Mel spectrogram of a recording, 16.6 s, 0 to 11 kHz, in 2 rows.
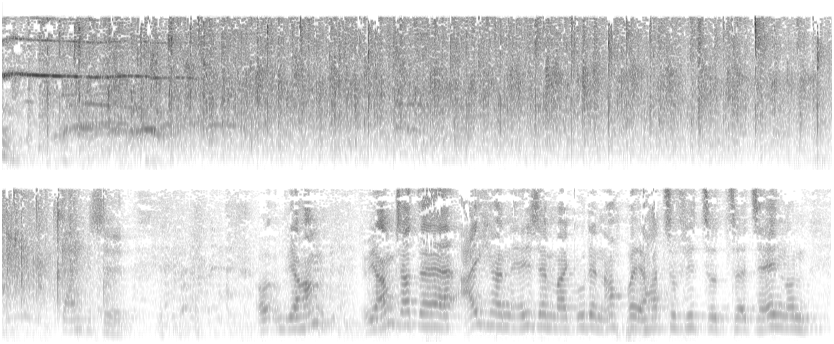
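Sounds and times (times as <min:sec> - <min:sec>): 
audience applause: 0:00.0 - 0:09.5
laughter: 0:09.7 - 0:10.8
speech: 0:11.0 - 0:16.5.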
